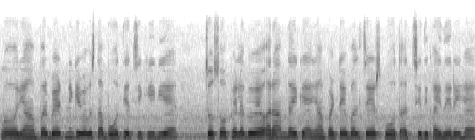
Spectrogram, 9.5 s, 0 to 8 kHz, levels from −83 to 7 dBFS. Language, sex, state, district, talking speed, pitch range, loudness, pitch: Hindi, female, Rajasthan, Bikaner, 175 wpm, 210-220 Hz, -14 LUFS, 215 Hz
